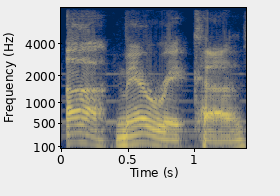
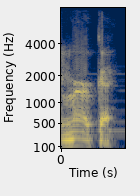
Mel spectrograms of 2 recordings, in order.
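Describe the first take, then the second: First: Every syllable is said in full. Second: Syllables are dropped and the word is shortened. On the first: The speaker calls it wrong. "it's too much to say America" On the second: The speaker calls it right. "so we just say America"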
